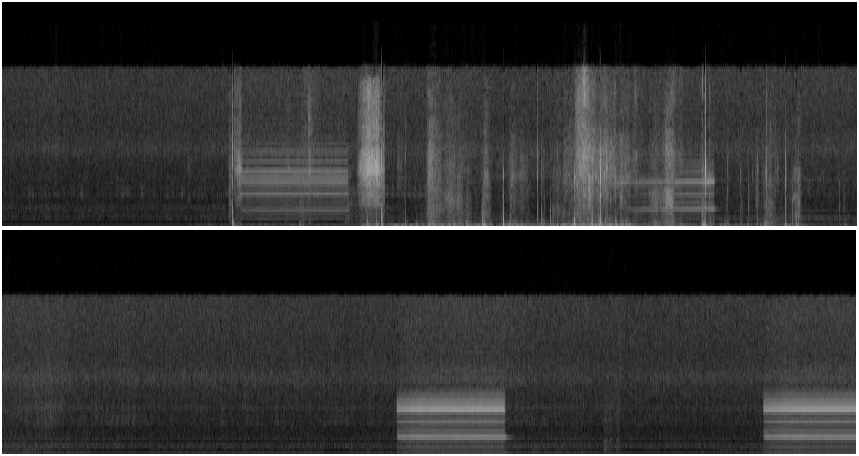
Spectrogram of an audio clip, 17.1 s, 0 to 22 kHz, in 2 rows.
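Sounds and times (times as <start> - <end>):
laptop high-pitched electronic whine: 0.0 - 8.0, 9.3 - 17.0
faint low hum: 0.0 - 17.0
rustling handling noise: 1.9 - 10.0.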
